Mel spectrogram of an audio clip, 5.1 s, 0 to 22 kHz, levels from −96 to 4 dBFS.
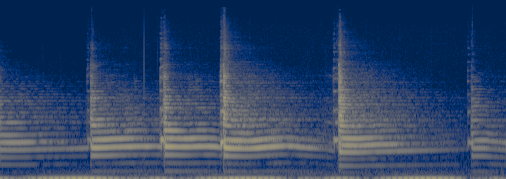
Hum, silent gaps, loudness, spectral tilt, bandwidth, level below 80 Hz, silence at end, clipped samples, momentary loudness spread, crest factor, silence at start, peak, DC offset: none; none; -36 LUFS; -1.5 dB/octave; 15 kHz; -50 dBFS; 0 s; under 0.1%; 18 LU; 22 dB; 0 s; -14 dBFS; under 0.1%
